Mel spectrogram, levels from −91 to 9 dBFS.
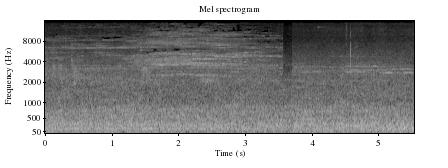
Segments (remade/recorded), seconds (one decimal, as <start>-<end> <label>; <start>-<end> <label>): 0.0-1.1 recorded; 1.1-2.2 remade; 2.2-5.5 recorded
